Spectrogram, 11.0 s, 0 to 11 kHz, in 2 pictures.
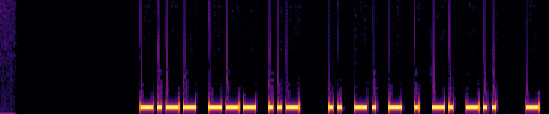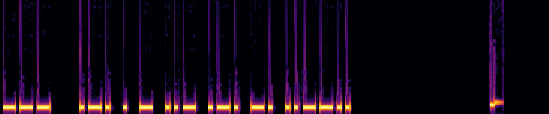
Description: Morse code, heard as a keyed tone, about 28 wpm, 700 Hz. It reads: YOU INTEND TO RETURN?
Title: Sentences from Top 1600 Words 28wpm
